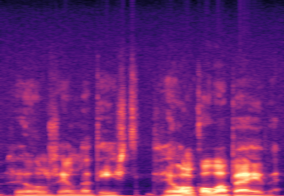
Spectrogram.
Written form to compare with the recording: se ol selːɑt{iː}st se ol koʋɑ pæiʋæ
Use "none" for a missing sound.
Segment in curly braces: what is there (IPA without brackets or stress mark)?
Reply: iː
